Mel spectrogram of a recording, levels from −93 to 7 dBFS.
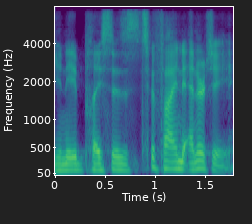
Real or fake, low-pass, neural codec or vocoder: fake; 7.2 kHz; codec, 24 kHz, 1.2 kbps, DualCodec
